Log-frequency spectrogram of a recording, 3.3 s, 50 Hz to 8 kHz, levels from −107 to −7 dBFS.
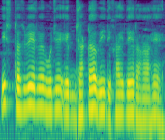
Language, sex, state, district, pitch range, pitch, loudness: Hindi, male, Arunachal Pradesh, Lower Dibang Valley, 130-160 Hz, 140 Hz, -15 LUFS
